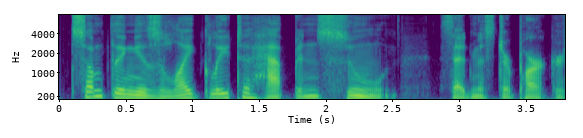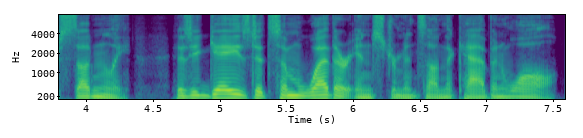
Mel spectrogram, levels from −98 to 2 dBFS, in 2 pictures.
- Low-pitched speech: Yes, low, 100 Hz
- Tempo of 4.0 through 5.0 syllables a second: Yes, 4.9 syllables/s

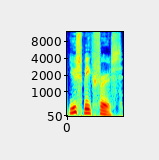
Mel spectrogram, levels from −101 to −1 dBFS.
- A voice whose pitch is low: No, medium, 145 Hz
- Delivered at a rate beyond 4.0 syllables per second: No, 3.0 syllables/s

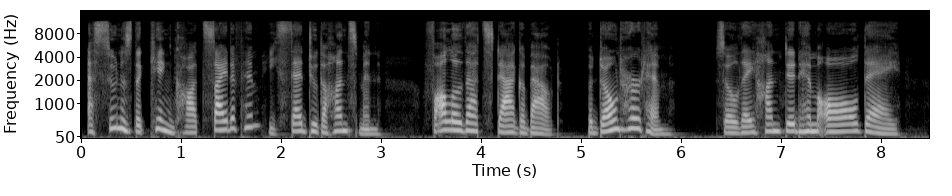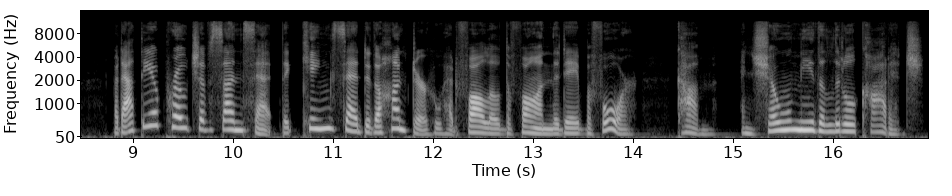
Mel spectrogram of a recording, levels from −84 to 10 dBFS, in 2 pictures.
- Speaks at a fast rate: No, average, 195 wpm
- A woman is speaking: Yes, female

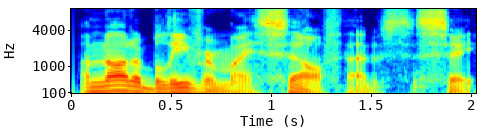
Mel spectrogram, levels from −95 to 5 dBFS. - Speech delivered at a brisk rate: Yes, fast, 265 wpm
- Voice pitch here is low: Yes, very low, 95 Hz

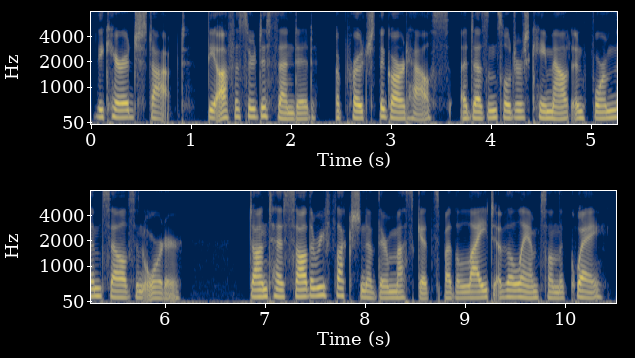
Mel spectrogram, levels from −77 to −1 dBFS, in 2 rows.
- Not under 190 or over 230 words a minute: Yes, average, 200 wpm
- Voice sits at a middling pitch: Yes, medium, 175 Hz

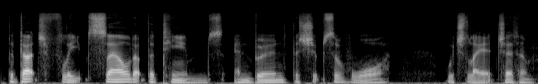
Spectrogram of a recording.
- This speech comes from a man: Yes, male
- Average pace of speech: Yes, average, 190 wpm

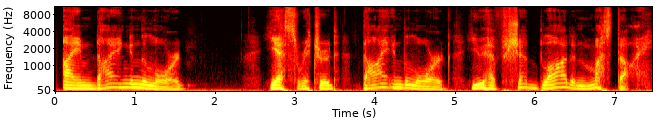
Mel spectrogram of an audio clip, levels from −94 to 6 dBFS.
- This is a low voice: Yes, low, 115 Hz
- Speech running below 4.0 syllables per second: Yes, 3.8 syllables/s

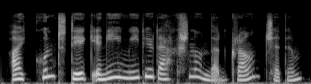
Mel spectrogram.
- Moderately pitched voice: No, very high, 275 Hz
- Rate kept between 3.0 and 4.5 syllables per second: No, 5.9 syllables/s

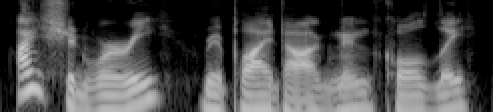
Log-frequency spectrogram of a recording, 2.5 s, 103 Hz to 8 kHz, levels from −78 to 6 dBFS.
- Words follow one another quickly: No, average, 145 wpm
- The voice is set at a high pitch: No, low, 115 Hz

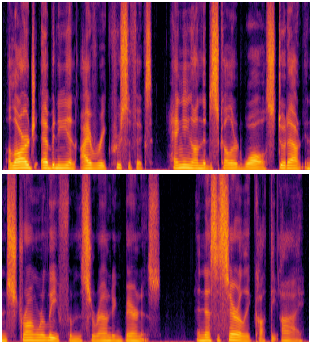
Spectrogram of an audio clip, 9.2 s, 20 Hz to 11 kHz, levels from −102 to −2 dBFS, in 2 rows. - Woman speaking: Yes, female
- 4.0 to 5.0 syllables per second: No, 5.6 syllables/s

